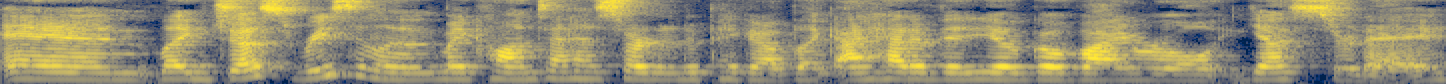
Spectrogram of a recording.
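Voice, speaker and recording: In a normal speaking voice, a woman at medium pitch talks at a fairly quick pace with hardly any pauses and fairly even intonation. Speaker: vlogger. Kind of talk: casual chat.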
